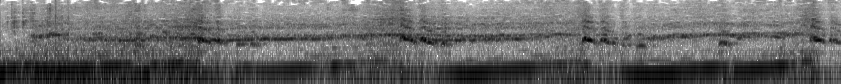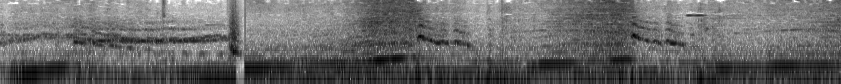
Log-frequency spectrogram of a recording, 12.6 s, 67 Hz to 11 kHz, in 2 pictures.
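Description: A Nissan Skyline R33 drifts with repeated loud tire squeals, each skid rising and falling over a revving engine in a steady rhythm of slides, close and prominent with no talk.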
